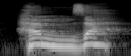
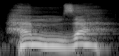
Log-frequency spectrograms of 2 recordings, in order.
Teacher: হামজা হরফটি উচ্চারণের ক্ষেত্রেও বারিক করে উচ্চারণ করতে হবে এবং এখানে টেনে পড়া যাবে না দ্রুত পড়তে হবে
